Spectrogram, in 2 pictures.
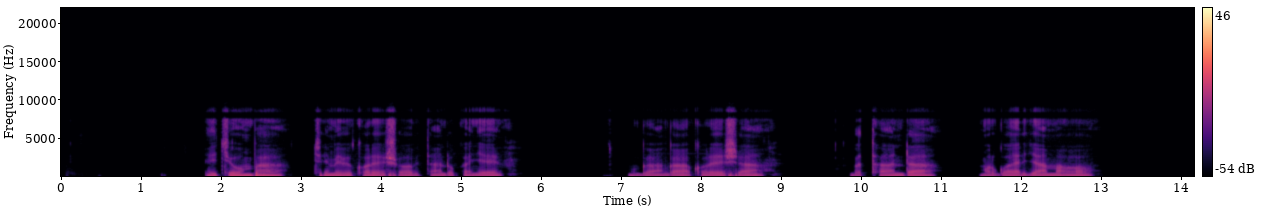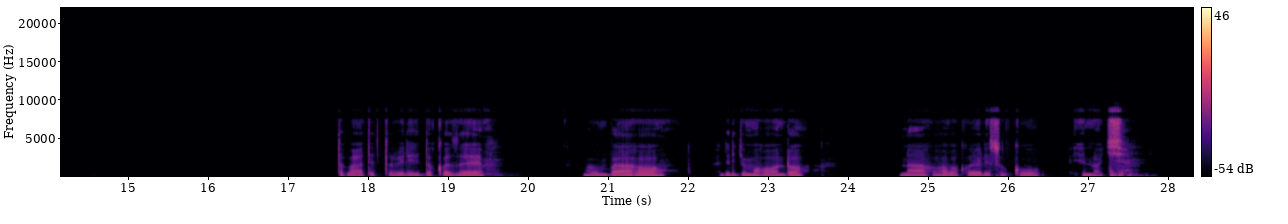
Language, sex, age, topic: Kinyarwanda, male, 36-49, health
